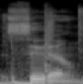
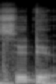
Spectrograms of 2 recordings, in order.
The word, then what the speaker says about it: sudo: we have here is called sudo and sudu or sudo Sudo however if you want to pronounce it and basically Sudo is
